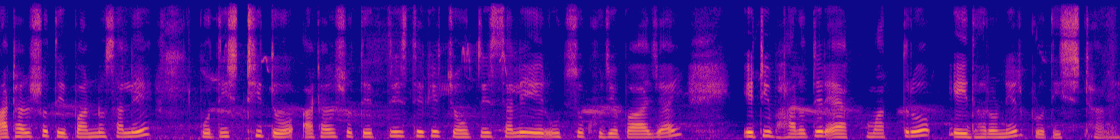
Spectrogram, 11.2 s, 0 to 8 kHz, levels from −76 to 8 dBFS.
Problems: background sounds at intervals, background conversations at intervals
